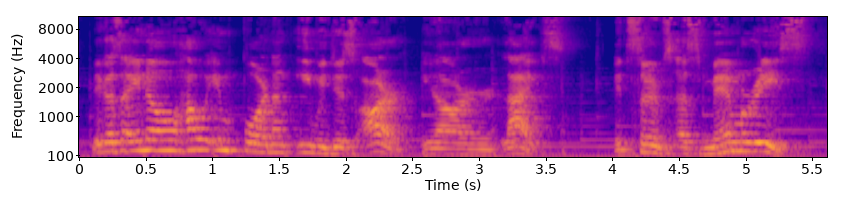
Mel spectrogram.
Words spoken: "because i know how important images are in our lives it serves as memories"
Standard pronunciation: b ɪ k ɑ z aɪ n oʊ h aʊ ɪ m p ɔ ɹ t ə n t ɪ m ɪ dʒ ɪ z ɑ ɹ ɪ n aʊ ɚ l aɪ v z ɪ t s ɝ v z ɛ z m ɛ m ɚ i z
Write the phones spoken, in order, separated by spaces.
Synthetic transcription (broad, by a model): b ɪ k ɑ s aɪ n oʊ h aʊ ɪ m p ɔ ɹ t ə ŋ t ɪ m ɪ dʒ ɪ s ɑ ɹ ɪ n aʊ ɚ l aɪ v s ɪ t s ɝ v s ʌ s m ɛ m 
